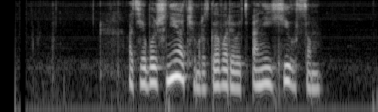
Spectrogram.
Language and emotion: Russian, angry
